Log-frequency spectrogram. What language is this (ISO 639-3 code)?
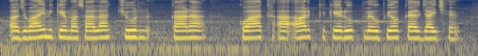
mai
